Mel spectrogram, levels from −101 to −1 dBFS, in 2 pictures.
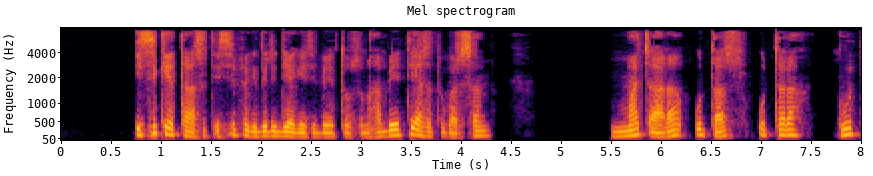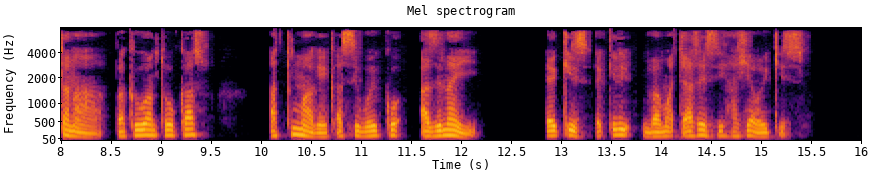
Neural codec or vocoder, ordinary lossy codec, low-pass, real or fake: none; AAC, 32 kbps; 7.2 kHz; real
